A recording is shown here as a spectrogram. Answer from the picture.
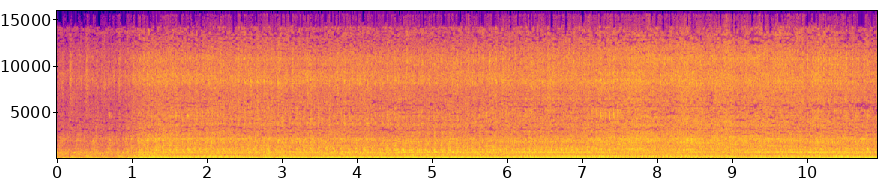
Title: Так стучит умирающий коленвал Harley-Davidson Evolution 1340..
